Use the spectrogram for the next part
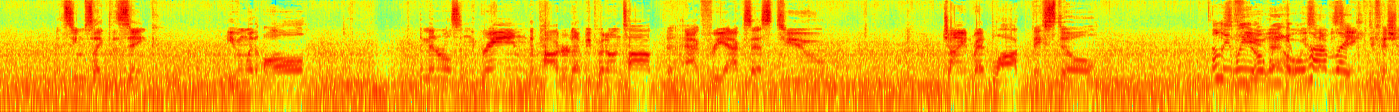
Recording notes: We're in the truck. Had him sit down with me to record some mini episodes.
